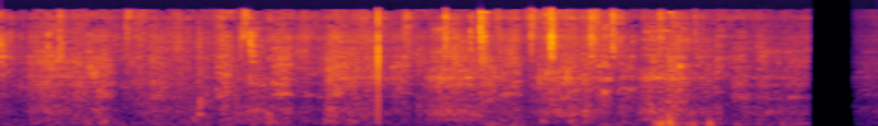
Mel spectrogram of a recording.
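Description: A dog panting, with irregular footsteps and scuffs on stony, gravelly ground and a louder low thump near the end.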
